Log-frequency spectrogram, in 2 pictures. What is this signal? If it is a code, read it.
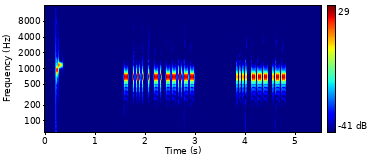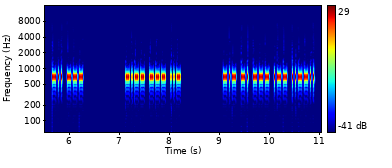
Morse code, heard as a keyed tone, about 40 wpm, 700 Hz. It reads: THEN, HOW DO YOU KNOW?
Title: 4x Word-Spacing - Sentences from Top 100 Words - 40wpm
